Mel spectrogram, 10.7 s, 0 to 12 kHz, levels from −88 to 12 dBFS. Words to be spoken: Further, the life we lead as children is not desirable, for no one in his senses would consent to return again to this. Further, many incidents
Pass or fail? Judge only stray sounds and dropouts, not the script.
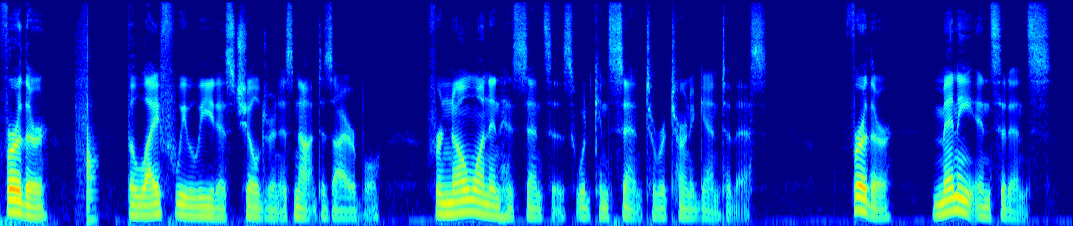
fail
